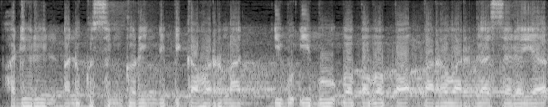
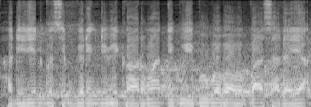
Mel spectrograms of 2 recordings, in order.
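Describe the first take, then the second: First: Measured formal address, phrase by phrase; stately, steady salutation to the audience; clear, dignified delivery. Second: Run-together formal salutation; hasty, muddled audience greeting; too hurried. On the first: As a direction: keep it level and evenly spaced. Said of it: "ngadengeun nanti jelas". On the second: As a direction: rush the address without spacing the phrases. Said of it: "Gencang teuing mah". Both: Shown as a demonstration.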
